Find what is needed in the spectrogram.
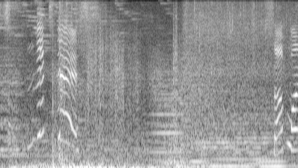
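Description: A low rumbling boom of a cartoon magic-spell sound effect, fading after about two seconds, under background music, with a brief voice-like sound near the start.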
